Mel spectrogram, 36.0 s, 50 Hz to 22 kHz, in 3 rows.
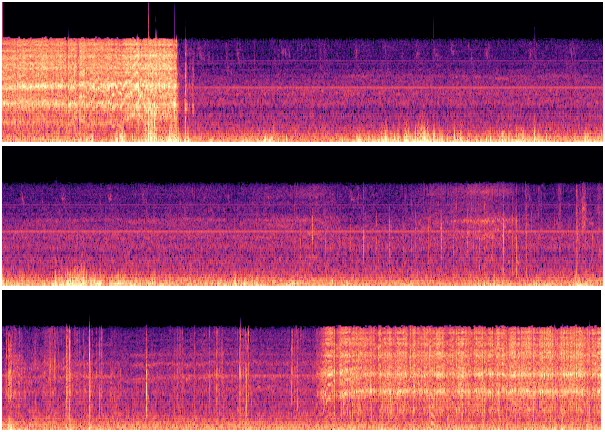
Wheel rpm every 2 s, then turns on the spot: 160, 120, 0, 0, 0, 0, 0, 0, 0, 0, 0, 0, 0, 0, 0, 110, 160, 160.
none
